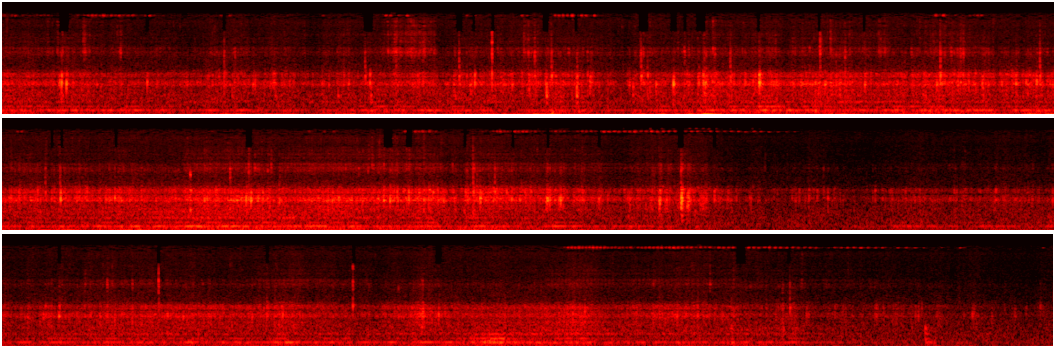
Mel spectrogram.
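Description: Riding noise of an electric mountain bike (Cube Stereo Hybrid) moving fast down a dirt forest trail: a steady run of tyre and drivetrain noise with small rattles and knocks. It is louder for the first half and quieter after about eighteen seconds.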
